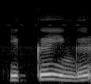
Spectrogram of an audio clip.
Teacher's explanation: நாவின் முதற்பகுதி அன்னத்தை தொடுவதால் பிறக்கின்றது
